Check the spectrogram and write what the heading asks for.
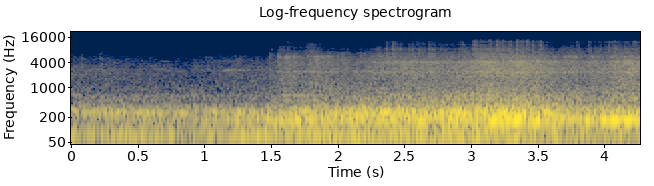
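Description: A vehicle passing close by: a rushing noise with a steady low hum that builds, peaks about three seconds in, and begins to fade.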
